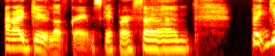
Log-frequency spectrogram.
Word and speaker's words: Graham Skipper: Is that his name? I think I'm saying his name wrong. I'm going to cut this out anyway. Yeah, it is Graham Skipper. Thank you.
